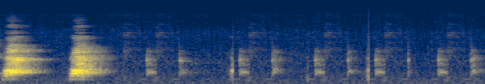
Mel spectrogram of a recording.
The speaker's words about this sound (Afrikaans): En enige as jy aandag aftrek, al die honde daar buite, die verkeer.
